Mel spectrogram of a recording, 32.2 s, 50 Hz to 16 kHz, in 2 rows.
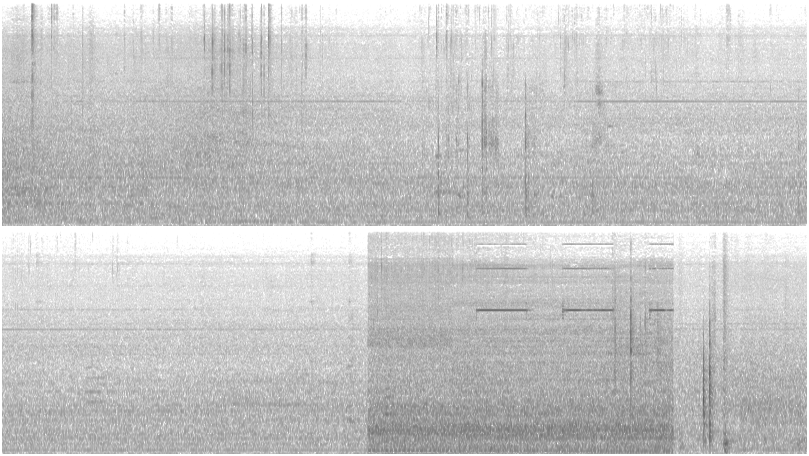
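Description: Faint steady room noise with a few light clicks and taps of handling food and chopsticks. About 23 seconds in, an automatic ramen cooker's louder steady running noise sets in, and near the end it gives three short high beeps.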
